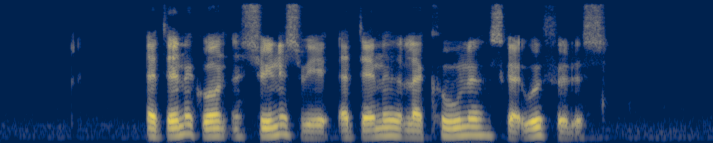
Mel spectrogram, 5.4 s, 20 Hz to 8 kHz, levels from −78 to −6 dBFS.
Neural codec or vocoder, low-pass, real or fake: codec, 16 kHz in and 24 kHz out, 1 kbps, XY-Tokenizer; 7.2 kHz; fake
